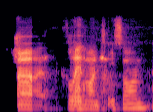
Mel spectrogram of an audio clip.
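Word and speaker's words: K'Lavon Chaisson: Kalavion Chaisson.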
